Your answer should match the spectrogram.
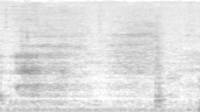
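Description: Very quiet room with faint handling noise from a hand picking up a tool off the workbench, with a brief soft sound about a second and a half in.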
